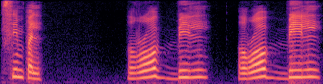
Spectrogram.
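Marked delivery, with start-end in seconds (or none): 1.6-4.0 رب with full thick ر; heavy ra. Shown as a demonstration. Teacher shows students heavy ر in رب ال. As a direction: darken ر in رب ال. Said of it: "اس کو موٹا پڑھنا ہے".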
